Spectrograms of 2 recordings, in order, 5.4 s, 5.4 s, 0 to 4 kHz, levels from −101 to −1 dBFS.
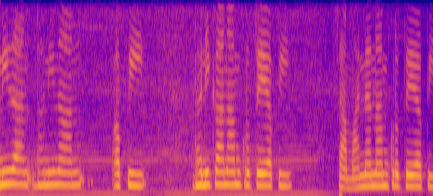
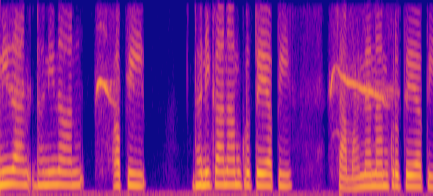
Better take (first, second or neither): first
